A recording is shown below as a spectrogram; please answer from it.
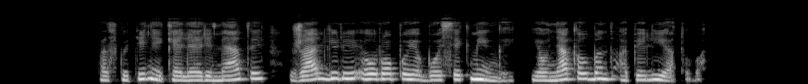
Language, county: Lithuanian, Klaipėda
